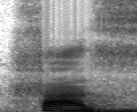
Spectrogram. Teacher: o zen, que é mais forte. Então, não é a última, é a penúltima. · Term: paroxítona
